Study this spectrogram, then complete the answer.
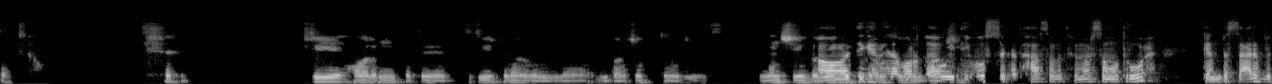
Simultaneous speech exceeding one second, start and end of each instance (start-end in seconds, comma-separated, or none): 8.2-10.0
